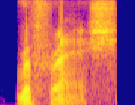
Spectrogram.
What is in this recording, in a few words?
"refresh", British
